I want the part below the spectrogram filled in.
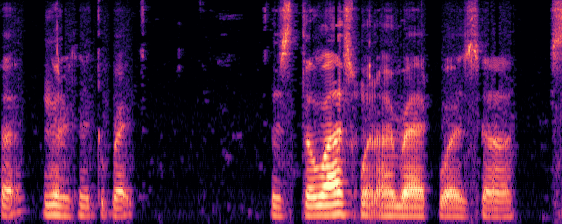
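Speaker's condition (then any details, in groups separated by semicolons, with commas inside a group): Cerebral palsy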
